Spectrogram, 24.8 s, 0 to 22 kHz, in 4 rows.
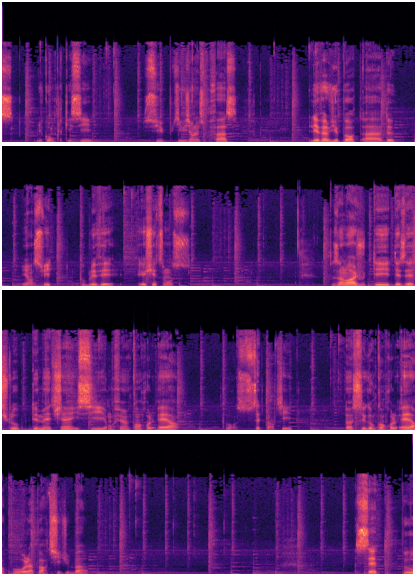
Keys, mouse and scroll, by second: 1.6 click, 4.6-6.1 drag, 6.1-7.4 scroll up 1, 7.4 w, 8.6 scroll down 1, 8.8-10.3 middle drag, 10.3 scroll up 2, 10.6 Tab, 11.0 scroll down 3, 11.6-13.1 middle drag, 13.1 ctrl+r, 16.9 ctrl+r, 20.6 Tab, 20.9 scroll down 4, 21.1-21.6 middle drag, 21.6 a, 21.9-23.6 middle drag, 23.6 KP_7.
